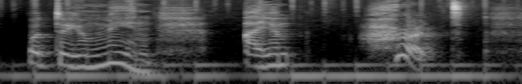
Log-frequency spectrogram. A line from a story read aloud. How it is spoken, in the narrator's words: yelled instantly, feeling pain in his chest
